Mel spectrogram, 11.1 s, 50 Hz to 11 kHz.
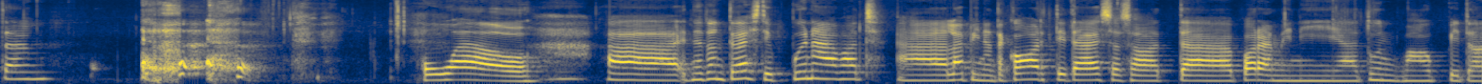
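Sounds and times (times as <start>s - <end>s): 
speech: 0.0s - 1.8s, 3.2s - 11.1s
person coughing forcefully: 1.0s - 2.6s.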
